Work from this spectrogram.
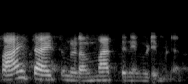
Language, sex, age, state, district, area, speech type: Kannada, female, 45-60, Karnataka, Chamarajanagar, rural, conversation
